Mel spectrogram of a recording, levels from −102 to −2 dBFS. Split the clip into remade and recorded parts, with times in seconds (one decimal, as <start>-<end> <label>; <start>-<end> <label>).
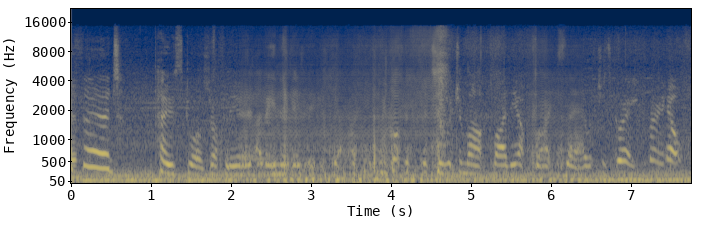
0.0-2.1 recorded; 2.1-4.6 remade; 4.6-5.7 recorded; 5.7-6.4 remade; 6.4-7.8 recorded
